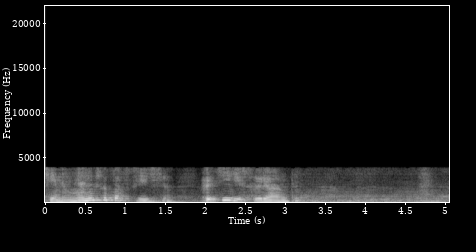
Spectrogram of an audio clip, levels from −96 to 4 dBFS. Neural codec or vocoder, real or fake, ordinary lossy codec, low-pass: codec, 24 kHz, 1 kbps, SNAC; fake; AAC, 16 kbps; 7.2 kHz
